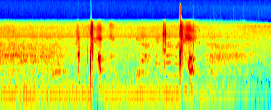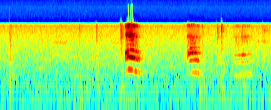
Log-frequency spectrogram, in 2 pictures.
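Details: Newborn baby sneezing: several small, high-pitched infant sneezes with brief cries and babble over faint background music; frequent sneezing in newborns clears the nasal passages and is normal.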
